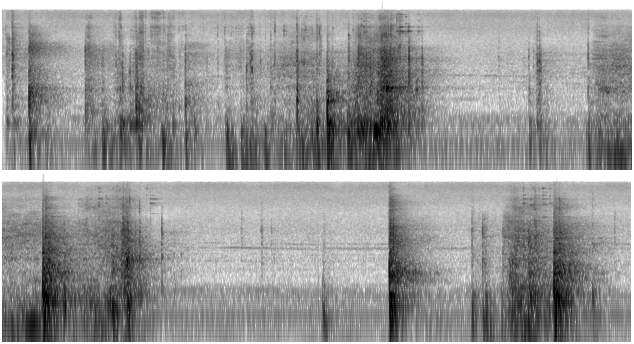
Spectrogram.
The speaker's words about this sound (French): Arrivé à son bureau, il ouvre les tiroirs de son bureau.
